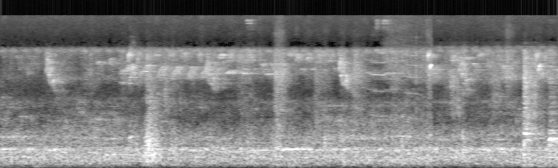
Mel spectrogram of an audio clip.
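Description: Birds chirping in short repeated calls over steady background noise, with a brief knock about two seconds in.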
